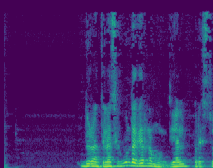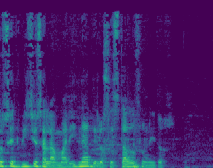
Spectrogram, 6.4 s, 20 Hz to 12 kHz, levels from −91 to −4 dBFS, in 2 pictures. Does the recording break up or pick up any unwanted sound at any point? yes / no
no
